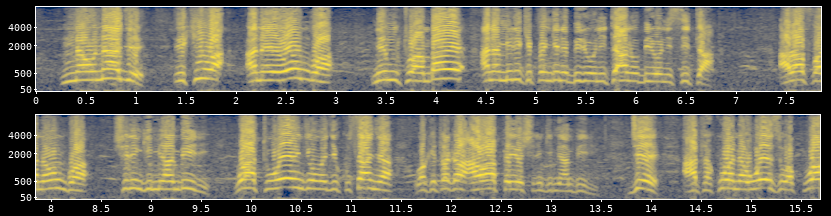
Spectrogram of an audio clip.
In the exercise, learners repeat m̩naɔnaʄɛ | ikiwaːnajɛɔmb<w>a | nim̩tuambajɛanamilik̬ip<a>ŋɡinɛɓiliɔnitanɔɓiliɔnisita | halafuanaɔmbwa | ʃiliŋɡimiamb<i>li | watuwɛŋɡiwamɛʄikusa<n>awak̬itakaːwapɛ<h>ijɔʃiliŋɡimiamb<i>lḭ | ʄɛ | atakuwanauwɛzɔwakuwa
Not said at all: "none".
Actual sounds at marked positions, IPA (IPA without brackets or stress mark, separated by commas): w, ɛ, i, ɲ, h, i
